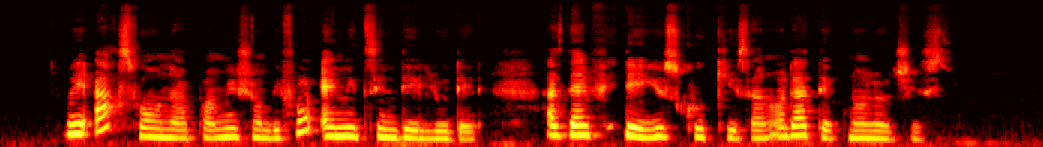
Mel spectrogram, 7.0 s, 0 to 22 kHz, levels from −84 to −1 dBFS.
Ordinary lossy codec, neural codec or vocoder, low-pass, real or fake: none; none; 19.8 kHz; real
